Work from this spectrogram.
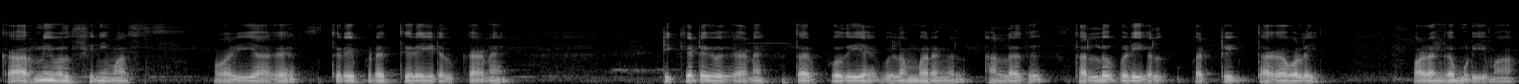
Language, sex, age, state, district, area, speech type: Tamil, male, 30-45, Tamil Nadu, Tiruchirappalli, rural, read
